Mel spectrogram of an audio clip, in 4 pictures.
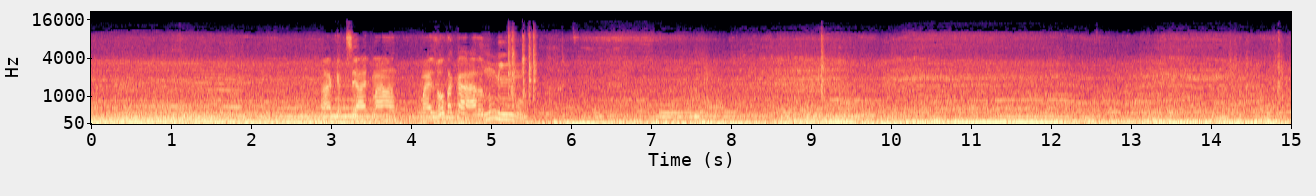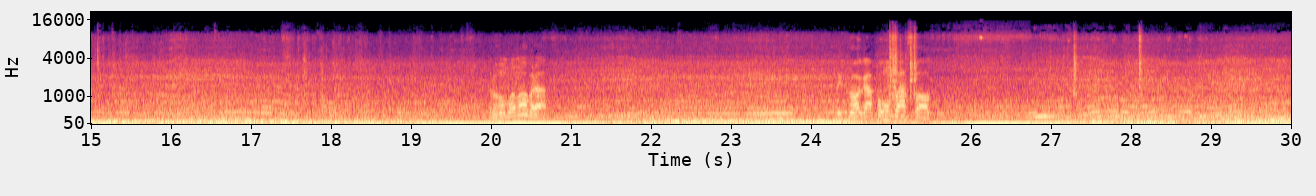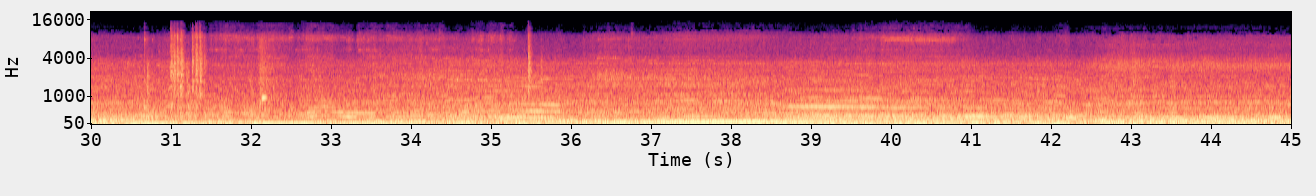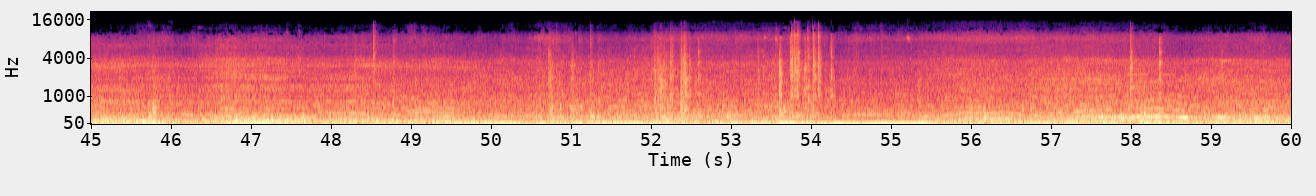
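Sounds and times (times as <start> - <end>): diesel engine running: 0.0 - 60.0.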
